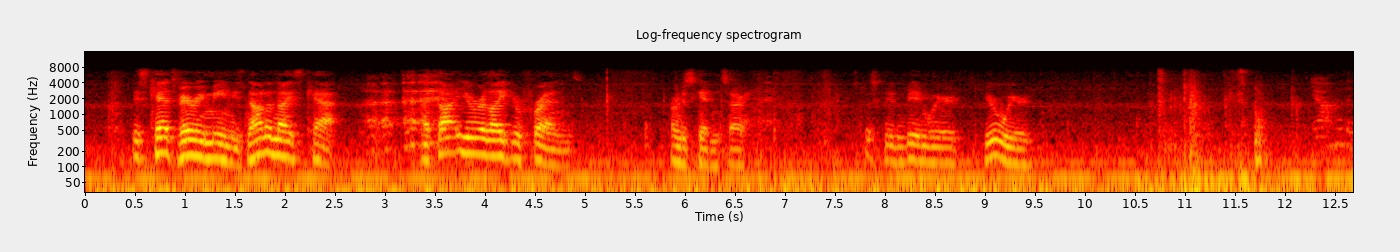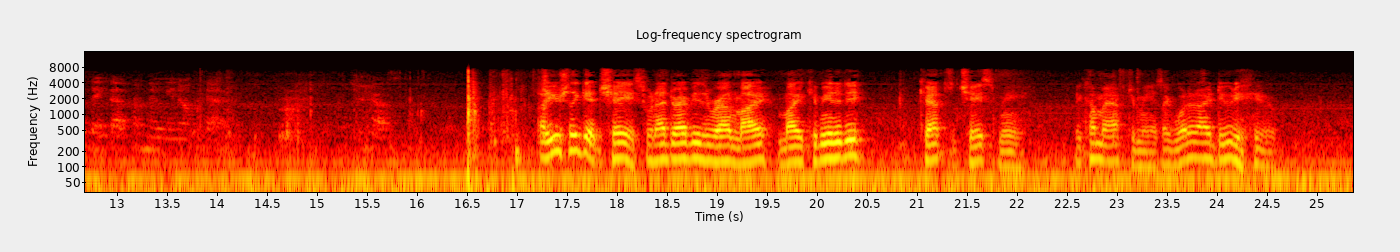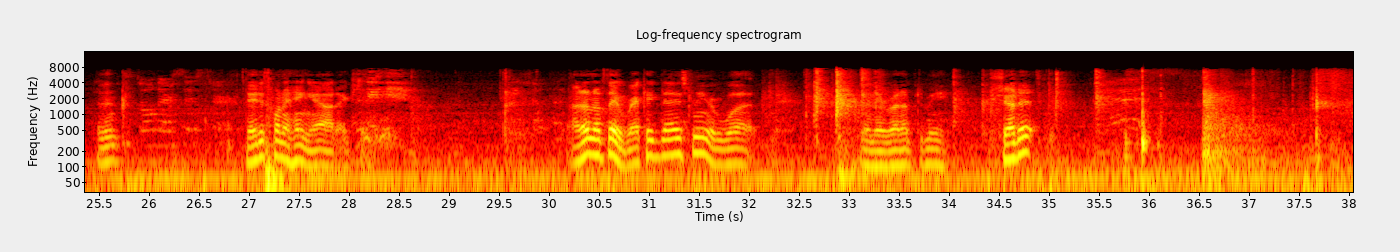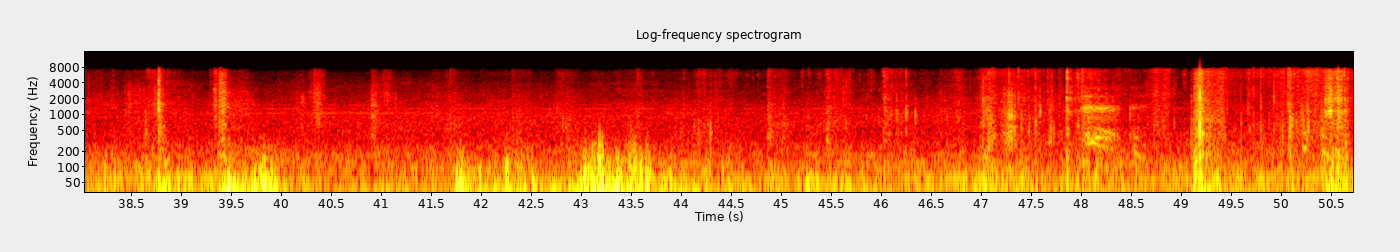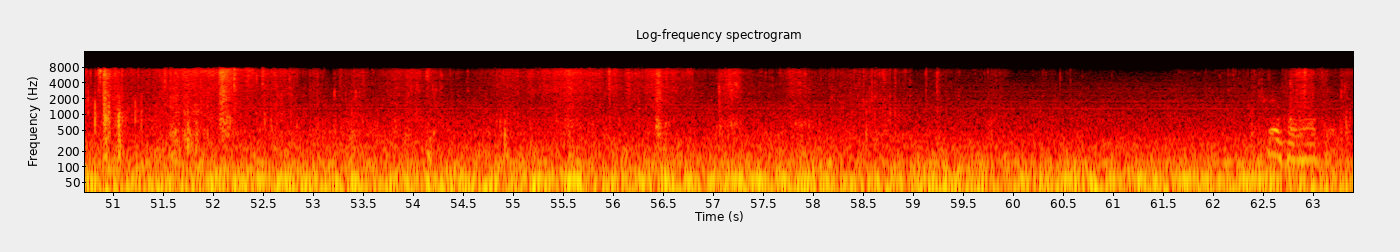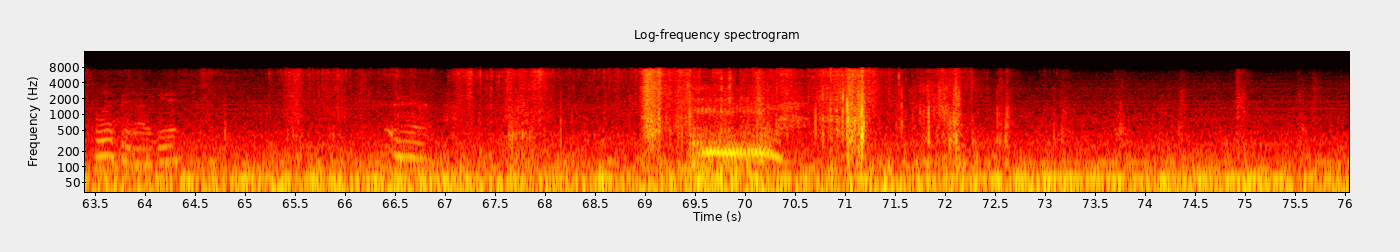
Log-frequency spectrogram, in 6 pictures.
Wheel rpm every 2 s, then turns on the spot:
0, 0, 0, 0, 0, 0, 0, 0, 0, 0, 0, 0, 0, 0, 0, 0, 0, 0, 0, 0, 0, 0, 0, 0, 0, 0, 0, 0, 0, 0, 0, 0, 0, 0, 0, 0, 0, 0.
none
